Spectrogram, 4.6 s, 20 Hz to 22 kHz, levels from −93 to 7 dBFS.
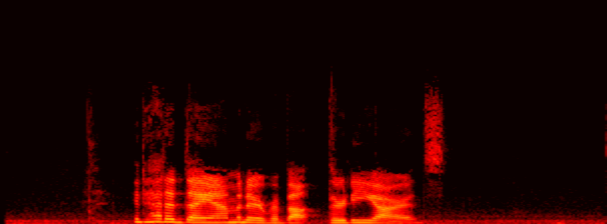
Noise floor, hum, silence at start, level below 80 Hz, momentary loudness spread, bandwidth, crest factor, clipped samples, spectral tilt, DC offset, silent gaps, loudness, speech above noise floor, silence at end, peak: -66 dBFS; none; 0.15 s; -76 dBFS; 14 LU; 13.5 kHz; 22 dB; under 0.1%; -4 dB/octave; under 0.1%; none; -33 LUFS; 32 dB; 0.35 s; -14 dBFS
